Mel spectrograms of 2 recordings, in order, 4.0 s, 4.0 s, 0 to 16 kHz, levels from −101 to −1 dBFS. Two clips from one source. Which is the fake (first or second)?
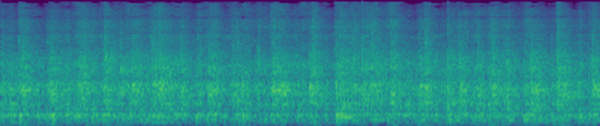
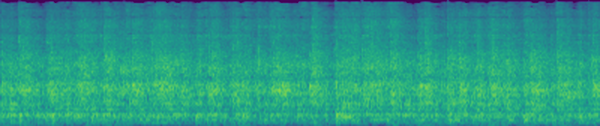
first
